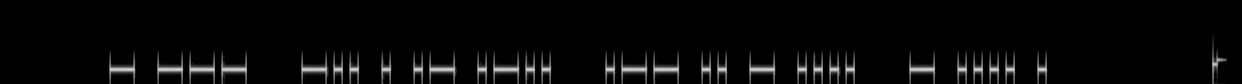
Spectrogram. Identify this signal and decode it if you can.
Morse code, heard as a keyed tone, about 15 wpm, 700 Hz. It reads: TO DEAL WITH THE
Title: Sets of 4 Words 15wpm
